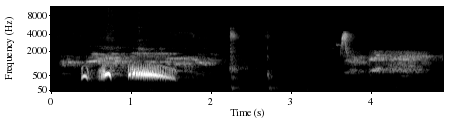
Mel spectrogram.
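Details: Spotted dove with a "thổ sấm" voice. Two short coos run into a long vibrating falling coo, then come soft knocks and faint, wavering higher tones.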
